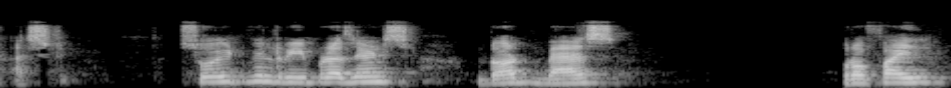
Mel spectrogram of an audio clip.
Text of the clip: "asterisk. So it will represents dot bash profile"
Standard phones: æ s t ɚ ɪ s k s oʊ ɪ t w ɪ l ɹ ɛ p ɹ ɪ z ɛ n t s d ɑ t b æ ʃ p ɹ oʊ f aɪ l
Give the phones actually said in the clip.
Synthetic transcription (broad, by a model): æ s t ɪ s s oʊ ɪ t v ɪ l ɹ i p ɹ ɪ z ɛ n t s d ɑ t b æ s p ɹ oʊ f aɪ l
